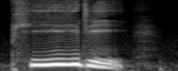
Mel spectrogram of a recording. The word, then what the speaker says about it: 비리: 둘 다 안일 비자를 쓰고 발음은 비리, 비행과 같이 길게 합니다.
